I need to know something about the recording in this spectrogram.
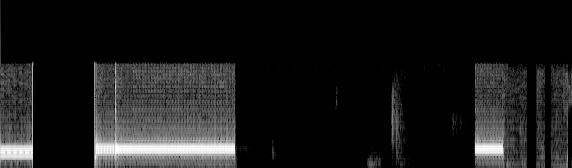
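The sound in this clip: Telephone tones sound on the line as a call is transferred to a bank's quality-control department. There are three steady, low-pitched beeps, short, long and short, separated by silence.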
